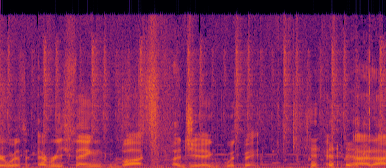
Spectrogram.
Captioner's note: laughs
